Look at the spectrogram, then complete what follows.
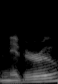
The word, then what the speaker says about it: Nibiru: We haven't seen each other since you came out with Did you pronounce it Nibberu or Nibiru? I pronounce it Nibberu.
